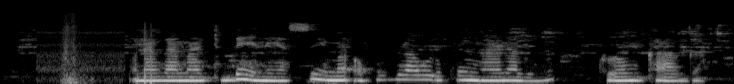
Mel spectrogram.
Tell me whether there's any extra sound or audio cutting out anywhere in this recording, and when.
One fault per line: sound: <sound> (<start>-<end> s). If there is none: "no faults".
sound: whoosh (0.6-1.0 s)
